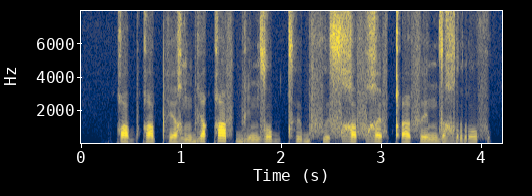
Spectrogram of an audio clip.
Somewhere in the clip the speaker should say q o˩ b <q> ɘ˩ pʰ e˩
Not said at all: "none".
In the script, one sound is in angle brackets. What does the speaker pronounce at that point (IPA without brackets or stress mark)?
q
